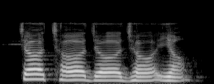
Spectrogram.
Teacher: चवर्ग, च छ ज झ य। इनका उच्चारण स्थान तालु है और इन्हें हम तालव्य व्यंजन कह सकते हैं।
